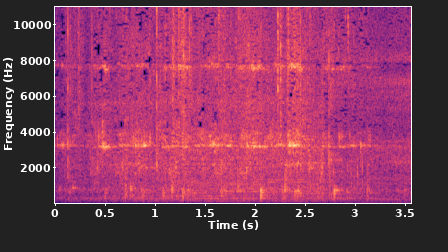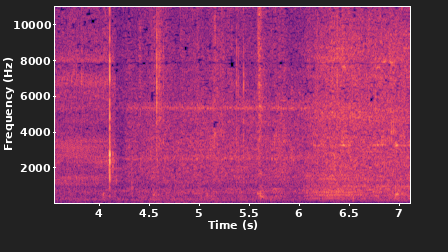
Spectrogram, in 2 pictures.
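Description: Street ambience: scattered, indistinct voices of people nearby, with a faint high steady tone that comes and goes and one sharp click about four seconds in.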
